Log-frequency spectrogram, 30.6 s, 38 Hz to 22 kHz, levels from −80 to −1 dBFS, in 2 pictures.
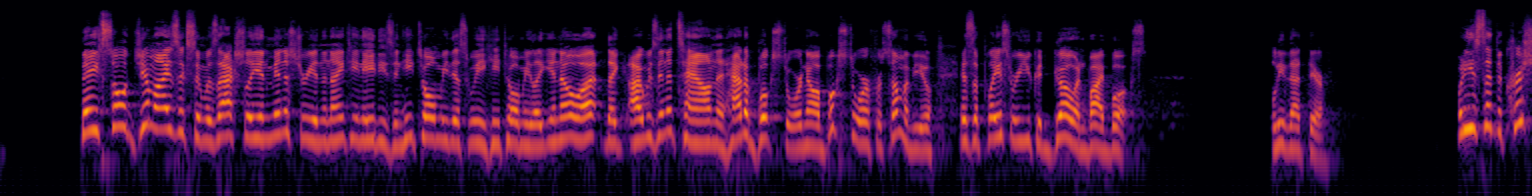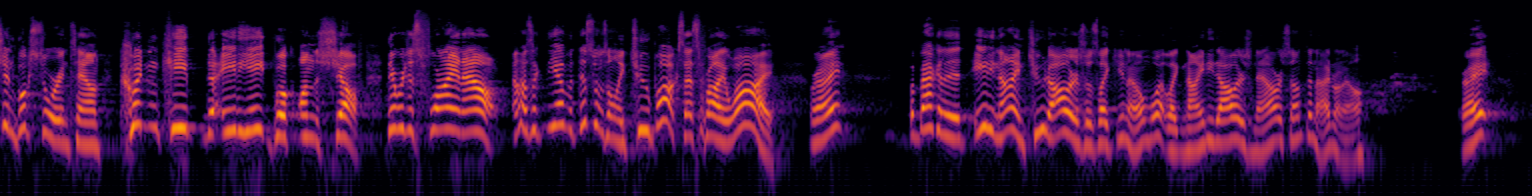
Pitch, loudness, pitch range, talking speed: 250 Hz, -26 LUFS, 215-315 Hz, 220 wpm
